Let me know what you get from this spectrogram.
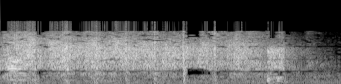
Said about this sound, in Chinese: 俾掌声下哇。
